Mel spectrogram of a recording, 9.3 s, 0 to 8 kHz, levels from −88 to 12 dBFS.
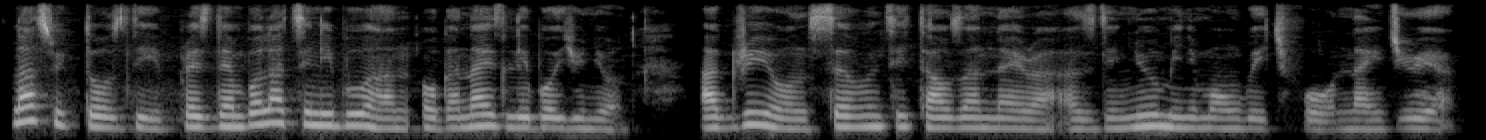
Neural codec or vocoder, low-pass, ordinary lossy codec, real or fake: none; 7.2 kHz; none; real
